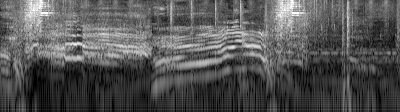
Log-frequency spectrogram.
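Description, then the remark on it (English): A man screams in pain after being slashed, loud, his strained cries rising and falling in pitch for several seconds, broken up by a few sharp, clattering impacts. “A second slash ended his scream and sent the other man to his knees, arms up in surrender.”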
